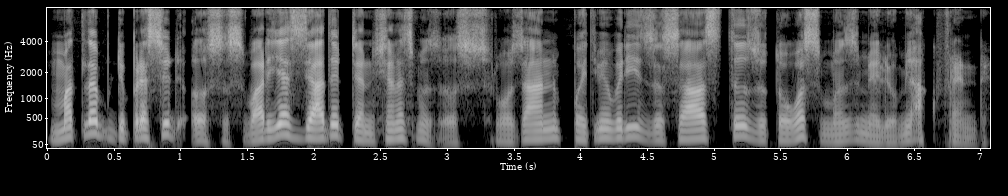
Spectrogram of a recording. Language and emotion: Kashmiri, neutral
